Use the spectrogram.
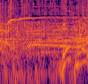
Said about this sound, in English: This might be the best crowd we've had. All right. All week long. But we have this group in front of us cheering, and then there's people down the sidelines here on our football field, and nobody's cheering over there. They're waving.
